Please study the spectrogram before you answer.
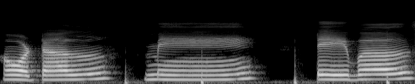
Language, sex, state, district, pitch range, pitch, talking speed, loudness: Hindi, female, Punjab, Fazilka, 215-235 Hz, 225 Hz, 60 wpm, -15 LUFS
